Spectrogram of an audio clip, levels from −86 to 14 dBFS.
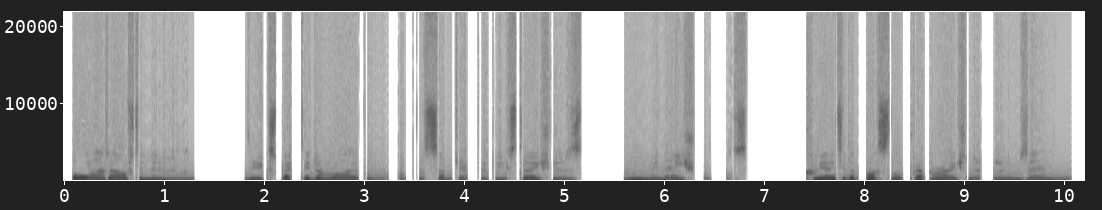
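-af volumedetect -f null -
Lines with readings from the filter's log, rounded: mean_volume: -23.0 dB
max_volume: -6.6 dB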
